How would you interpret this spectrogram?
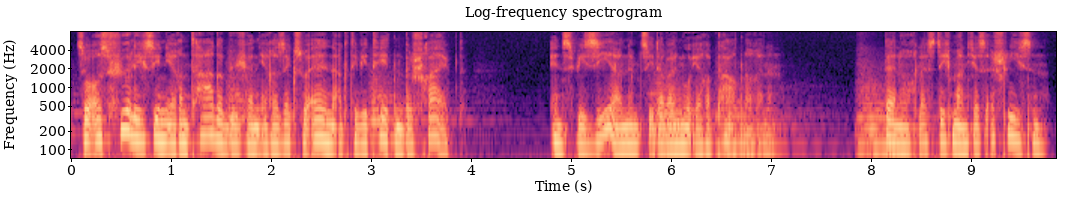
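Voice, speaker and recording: A man narrating a scripted biographical radio play in a measured, scholarly manner. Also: mid-range voice, over music, natural voice.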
